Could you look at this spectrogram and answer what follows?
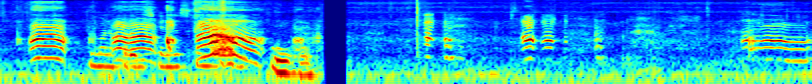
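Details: Newborn baby boy just after birth: several bursts of high-pitched wavering crying with short pauses and room noise; a normal newborn cry.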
